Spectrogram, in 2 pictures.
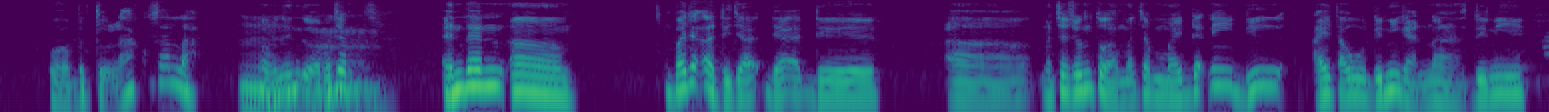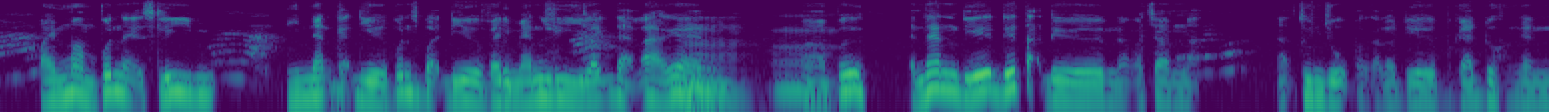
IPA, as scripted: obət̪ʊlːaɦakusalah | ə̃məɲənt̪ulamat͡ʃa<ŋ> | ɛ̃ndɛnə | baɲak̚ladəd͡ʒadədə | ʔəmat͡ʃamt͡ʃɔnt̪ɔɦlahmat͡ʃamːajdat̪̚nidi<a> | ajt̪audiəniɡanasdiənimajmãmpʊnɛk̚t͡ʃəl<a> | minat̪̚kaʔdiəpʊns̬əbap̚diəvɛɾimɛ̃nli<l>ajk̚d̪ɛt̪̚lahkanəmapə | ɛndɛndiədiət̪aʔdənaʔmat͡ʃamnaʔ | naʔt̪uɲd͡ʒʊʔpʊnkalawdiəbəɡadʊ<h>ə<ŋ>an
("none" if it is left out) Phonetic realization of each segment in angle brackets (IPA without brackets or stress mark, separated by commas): m, ə, i, l, h, ŋ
